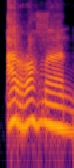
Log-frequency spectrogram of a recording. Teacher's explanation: kalau ar-rahman kan lamnya enggak bunyi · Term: alif lam syamsiah, alif lam samsiah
